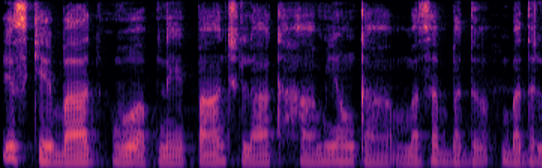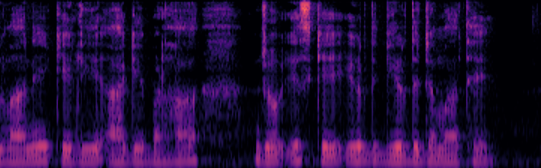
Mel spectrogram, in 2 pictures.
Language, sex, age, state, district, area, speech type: Urdu, male, 30-45, Telangana, Hyderabad, urban, read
